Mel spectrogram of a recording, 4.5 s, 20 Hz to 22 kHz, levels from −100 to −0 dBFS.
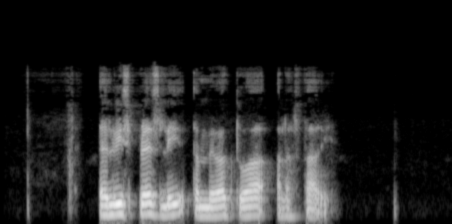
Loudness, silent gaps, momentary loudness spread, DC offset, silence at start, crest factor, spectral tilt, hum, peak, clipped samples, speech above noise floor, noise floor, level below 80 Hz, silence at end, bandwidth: -17 LUFS; none; 12 LU; under 0.1%; 1 s; 18 dB; -7.5 dB/octave; none; -2 dBFS; under 0.1%; 69 dB; -85 dBFS; -60 dBFS; 1.25 s; 7.6 kHz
